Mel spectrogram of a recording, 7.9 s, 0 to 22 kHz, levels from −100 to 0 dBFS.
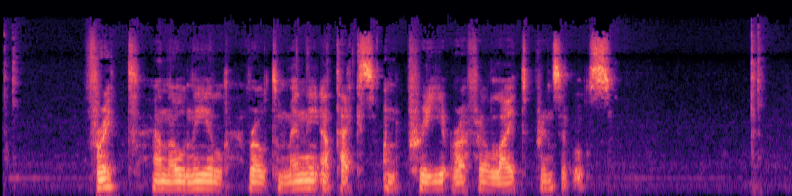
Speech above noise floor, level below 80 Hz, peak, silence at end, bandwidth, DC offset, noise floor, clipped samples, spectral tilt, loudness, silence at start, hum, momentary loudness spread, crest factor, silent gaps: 43 dB; -64 dBFS; -2 dBFS; 0.3 s; 15 kHz; under 0.1%; -64 dBFS; under 0.1%; -2.5 dB/octave; -20 LUFS; 0.1 s; none; 12 LU; 22 dB; none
